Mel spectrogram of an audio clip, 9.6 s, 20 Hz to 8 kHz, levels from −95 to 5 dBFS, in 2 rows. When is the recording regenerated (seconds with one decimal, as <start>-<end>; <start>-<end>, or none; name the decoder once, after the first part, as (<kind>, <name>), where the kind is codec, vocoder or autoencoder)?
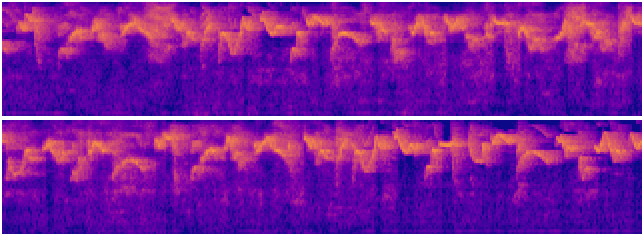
0.4-1.4 (codec, DAC); 2.3-7.5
